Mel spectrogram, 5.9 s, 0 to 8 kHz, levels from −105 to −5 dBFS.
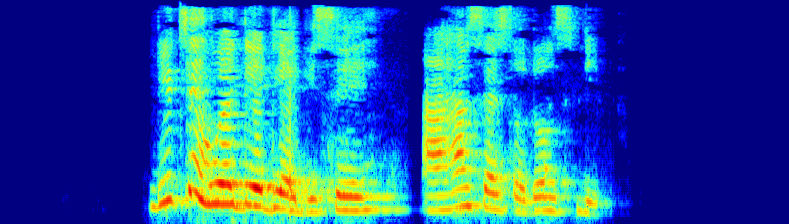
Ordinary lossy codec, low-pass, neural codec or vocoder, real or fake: AAC, 32 kbps; 7.2 kHz; none; real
